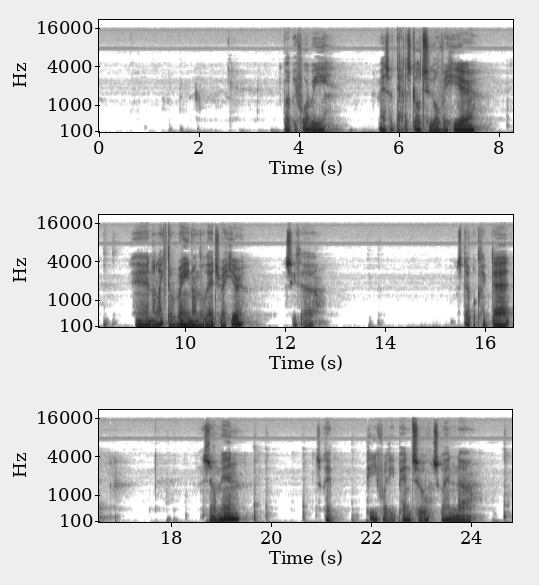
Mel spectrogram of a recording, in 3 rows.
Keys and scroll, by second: 6.0 alt+Tab, 8.3 space, 13.6 space, 24.4 space.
